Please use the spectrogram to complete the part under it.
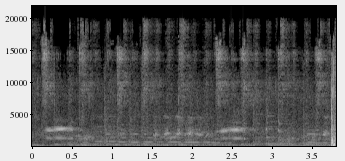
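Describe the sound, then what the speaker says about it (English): A frog croaks twice, a couple of seconds apart, over a steady background of music, with a sudden clatter at the very end. "It's a frog."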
